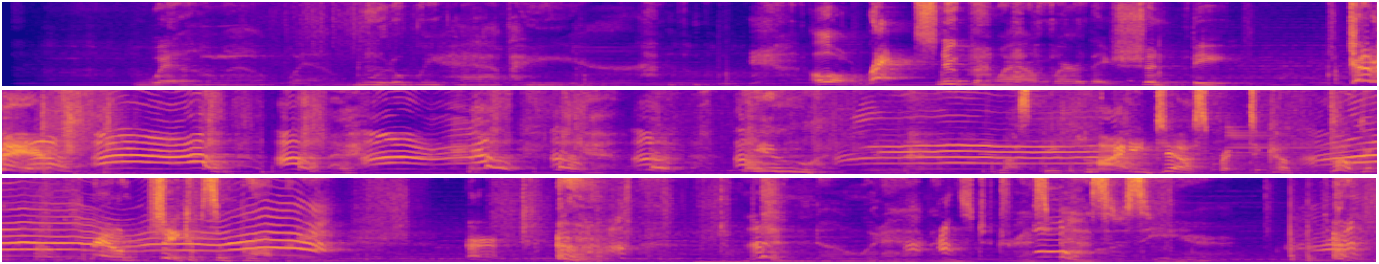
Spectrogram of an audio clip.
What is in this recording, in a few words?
Southern Accent HORROR; Magnolia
